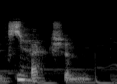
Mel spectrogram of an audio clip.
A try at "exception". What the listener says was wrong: Just misplaced the P, but yeah.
